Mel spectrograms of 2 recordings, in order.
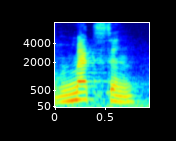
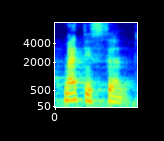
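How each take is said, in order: First: The middle vowel sound is left out. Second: The middle vowel sound is pronounced. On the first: "the British version would tend to omit the it sound in the middle" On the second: "rather than medicine"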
